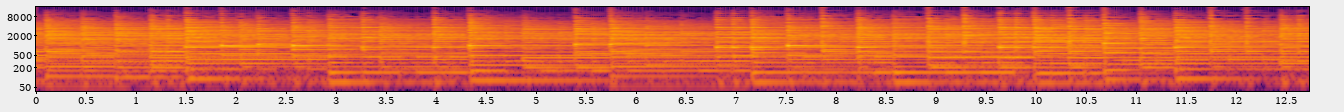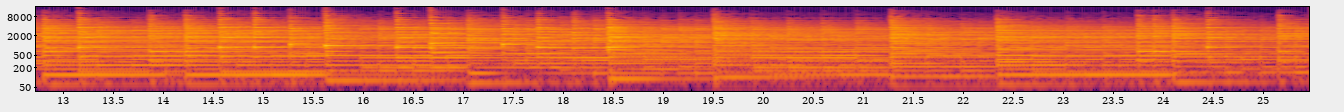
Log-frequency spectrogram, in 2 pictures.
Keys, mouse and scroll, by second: 1.1 z, 1.7 ctrl+click, 2.9-3.6 scroll up 5, 4.3-4.6 scroll up 1, 4.6 ctrl+click, 6.3-6.8 scroll up 2, 6.8 scroll down 1, 7.1 right click, 10.1 ctrl+Tab, 10.6 click, 10.9 z, 11.8 shift+middle click, 12.7 scroll down 1, 13.0 click, 14.3 click, 16.0 click, 20.5-21.2 scroll down 3, 21.3 shift+middle click, 22.9 click, 23.4 shift+middle click, 24.5 click.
